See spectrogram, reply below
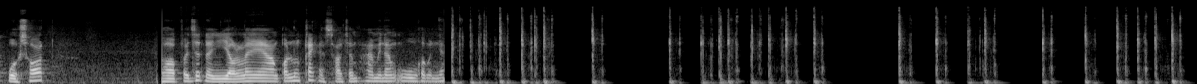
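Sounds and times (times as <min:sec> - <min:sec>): mechanical keyboard typing: 0:04.4 - 0:06.1, 0:06.7 - 0:08.3, 0:09.0 - 0:11.9.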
